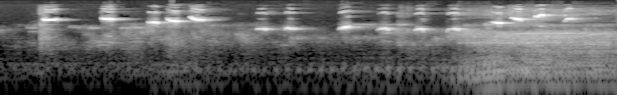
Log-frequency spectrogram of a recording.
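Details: Kolibri ninja sunbird with a rich mimicry fill for tutoring other songbirds: clear high whistled notes stepping downward in pitch, then chirps rising again while faint rustling noise comes in.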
